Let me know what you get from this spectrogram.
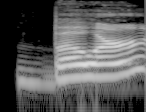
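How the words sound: It is said with a common native English pronunciation. "common in the when you, you're a native English speaker"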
